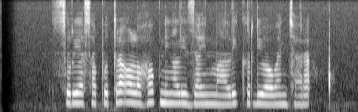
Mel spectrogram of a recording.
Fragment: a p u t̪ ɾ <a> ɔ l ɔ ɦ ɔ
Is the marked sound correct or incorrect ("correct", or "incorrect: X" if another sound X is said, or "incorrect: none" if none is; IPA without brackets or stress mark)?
correct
